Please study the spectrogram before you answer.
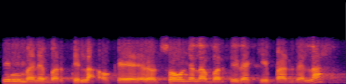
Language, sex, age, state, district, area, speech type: Kannada, male, 30-45, Karnataka, Chikkaballapur, rural, conversation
